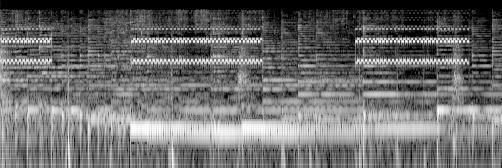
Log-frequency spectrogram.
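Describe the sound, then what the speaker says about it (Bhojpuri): A phone ringtone from an incoming call repeats in loud electronic melodic bursts, with short pauses between phrases, heard clearly and alone. "चाची के फोन।"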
